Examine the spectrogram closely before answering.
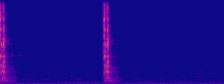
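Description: A short menu click sounds once.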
